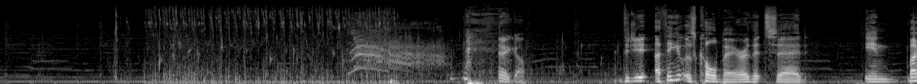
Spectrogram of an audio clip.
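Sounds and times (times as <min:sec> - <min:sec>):
person imitating the bubbling gurgle of a bong: 0:01.5 - 0:06.3
speech: 0:05.0 - 0:05.4, 0:06.2 - 0:09.1.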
